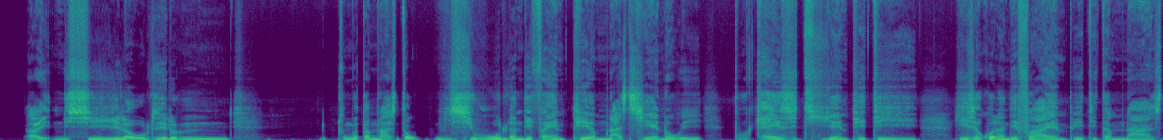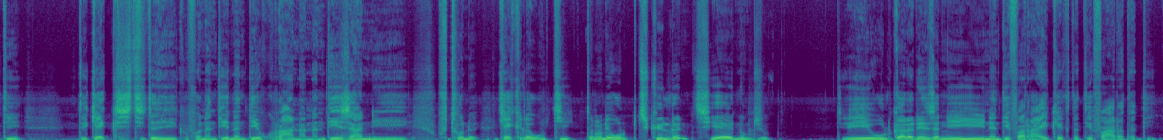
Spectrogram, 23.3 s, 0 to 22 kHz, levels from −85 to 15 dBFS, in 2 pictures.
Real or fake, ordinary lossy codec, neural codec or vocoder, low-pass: real; none; none; none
